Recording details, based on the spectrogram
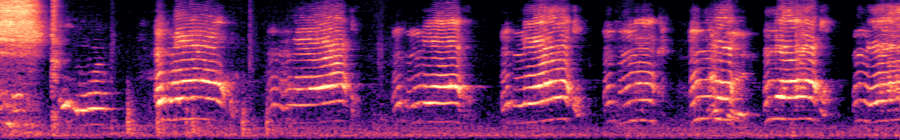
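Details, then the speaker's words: Baby boy crying loudly in rhythmic wailing bursts, angry because he just peed on himself again; an ordinary upset infant cry. "Okay. He's angry because he just peed on himself again."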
